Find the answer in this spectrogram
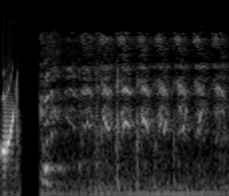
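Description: A cartoon 'boing' sound effect, a quick rising glide at the very start. It is followed by a fast, even run of high chirps, about six or seven a second.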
